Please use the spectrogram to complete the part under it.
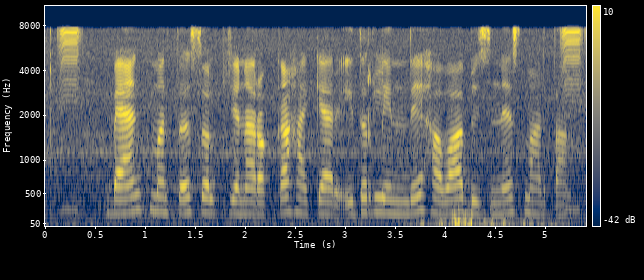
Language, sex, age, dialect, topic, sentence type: Kannada, female, 18-24, Northeastern, banking, statement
